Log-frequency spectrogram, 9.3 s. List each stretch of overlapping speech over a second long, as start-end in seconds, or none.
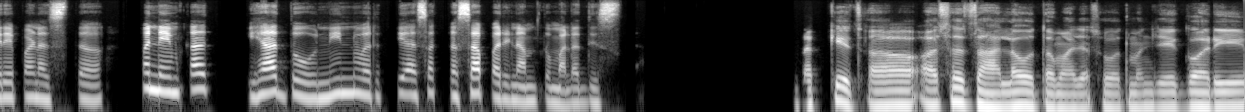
none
